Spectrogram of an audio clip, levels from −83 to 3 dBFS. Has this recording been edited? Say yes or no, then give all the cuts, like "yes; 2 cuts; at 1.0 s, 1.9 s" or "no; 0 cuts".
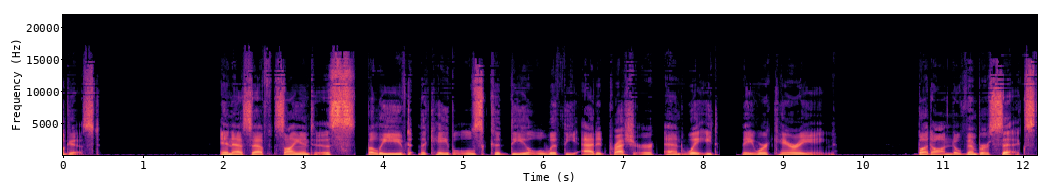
no; 0 cuts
